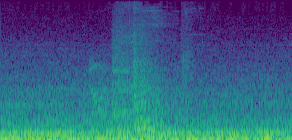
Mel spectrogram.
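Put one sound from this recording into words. A sliding metal door whooshes open.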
